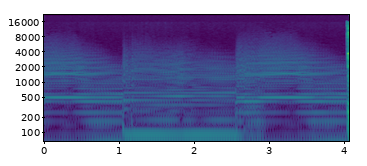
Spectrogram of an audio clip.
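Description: Quiet intro of a hip-hop beat: a distorted, effect-laden chord riff over sustained bass notes, a new chord struck about every one and a half seconds.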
